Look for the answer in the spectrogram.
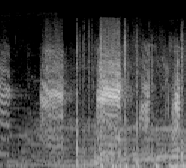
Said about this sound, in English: A couple months before all this, these two wild ducks landed on my pool. It was amazing. They're from Canada or someplace, and it was mating season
